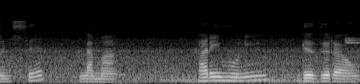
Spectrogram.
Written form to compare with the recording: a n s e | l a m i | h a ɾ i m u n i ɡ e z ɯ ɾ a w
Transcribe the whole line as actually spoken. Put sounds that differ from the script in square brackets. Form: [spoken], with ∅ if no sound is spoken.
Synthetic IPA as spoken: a n s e | l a m [a] | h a ɾ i m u n i [d] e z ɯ ɾ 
